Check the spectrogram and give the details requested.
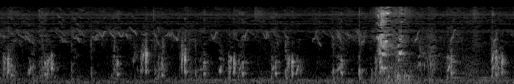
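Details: Sumatran junglefowl in captivity near its feeding and drinking dishes, giving a string of brief clucks at an uneven pace, over constant high twittering from small birds and one louder sharp burst near the end.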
